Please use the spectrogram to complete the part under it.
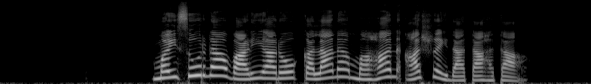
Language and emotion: Gujarati, neutral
